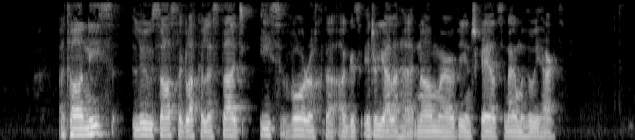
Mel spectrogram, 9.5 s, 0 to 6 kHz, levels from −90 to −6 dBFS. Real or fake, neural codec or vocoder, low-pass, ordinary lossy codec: real; none; 5.4 kHz; Opus, 64 kbps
